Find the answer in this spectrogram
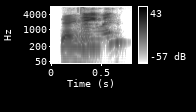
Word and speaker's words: Daemen: today with paul paul how do you say your last name damon and uh you are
